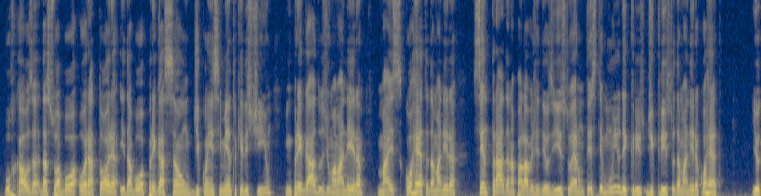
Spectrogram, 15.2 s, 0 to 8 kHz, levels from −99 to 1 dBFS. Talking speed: 160 wpm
